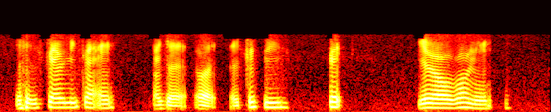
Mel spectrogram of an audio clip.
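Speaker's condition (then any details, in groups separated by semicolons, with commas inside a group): Muscular dystrophy; progressive muscle weakness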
